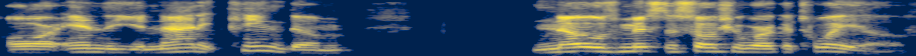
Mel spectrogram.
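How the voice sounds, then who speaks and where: A man from Mississippi speaks with a Southern drawl in a fairly high register. He chats animatedly as a podcast guest and fills pauses with "uh" and "you know". The recording is close and dry. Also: no echo, muffled recording. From Mississippi, USA. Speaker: podcast guest, social worker. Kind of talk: casual podcast conversation.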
